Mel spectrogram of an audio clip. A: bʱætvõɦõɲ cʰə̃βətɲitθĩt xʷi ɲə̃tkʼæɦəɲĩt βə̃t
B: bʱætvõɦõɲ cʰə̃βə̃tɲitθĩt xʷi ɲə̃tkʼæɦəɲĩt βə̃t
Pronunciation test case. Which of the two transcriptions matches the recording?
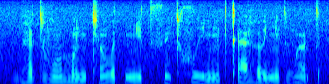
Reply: A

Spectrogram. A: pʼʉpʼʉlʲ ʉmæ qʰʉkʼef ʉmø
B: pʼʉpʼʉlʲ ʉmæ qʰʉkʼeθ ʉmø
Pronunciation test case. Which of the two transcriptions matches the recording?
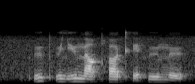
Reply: A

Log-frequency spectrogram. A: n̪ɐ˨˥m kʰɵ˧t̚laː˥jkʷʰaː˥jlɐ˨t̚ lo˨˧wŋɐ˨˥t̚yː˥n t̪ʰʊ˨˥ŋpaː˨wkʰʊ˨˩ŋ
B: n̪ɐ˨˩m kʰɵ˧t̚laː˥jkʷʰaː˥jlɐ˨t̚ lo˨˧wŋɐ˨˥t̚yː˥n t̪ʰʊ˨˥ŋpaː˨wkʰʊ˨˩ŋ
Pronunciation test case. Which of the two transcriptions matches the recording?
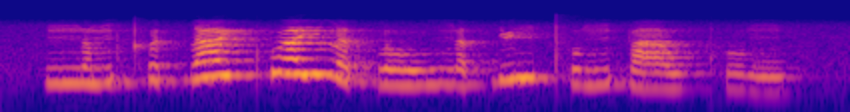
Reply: A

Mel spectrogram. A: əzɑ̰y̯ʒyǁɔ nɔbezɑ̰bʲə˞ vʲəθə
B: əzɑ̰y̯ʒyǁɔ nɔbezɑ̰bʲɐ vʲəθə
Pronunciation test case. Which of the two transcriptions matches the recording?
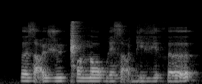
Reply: B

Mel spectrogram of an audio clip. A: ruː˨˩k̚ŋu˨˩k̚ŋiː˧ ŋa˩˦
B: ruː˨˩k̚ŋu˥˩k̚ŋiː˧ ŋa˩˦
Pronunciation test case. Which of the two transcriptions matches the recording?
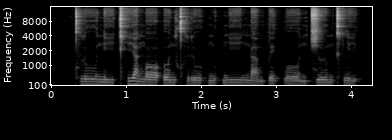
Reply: A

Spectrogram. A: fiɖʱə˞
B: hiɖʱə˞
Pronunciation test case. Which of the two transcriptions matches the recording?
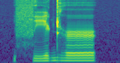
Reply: A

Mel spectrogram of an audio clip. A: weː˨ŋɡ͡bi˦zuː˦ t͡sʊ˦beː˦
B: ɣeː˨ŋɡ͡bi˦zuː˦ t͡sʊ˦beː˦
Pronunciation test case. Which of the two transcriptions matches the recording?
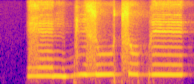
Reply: B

